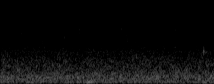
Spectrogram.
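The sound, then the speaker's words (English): Steady, continuous rush of flowing water from a natural hot spring, a dense watery hiss with no pauses, even in loudness throughout; the spring has the highest mineral content of any in the world, with 8,400 gallons rising to the surface every 5 minutes. “Natural hot springs are the best.”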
